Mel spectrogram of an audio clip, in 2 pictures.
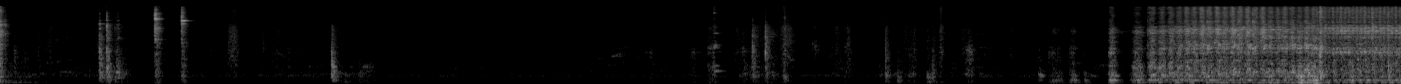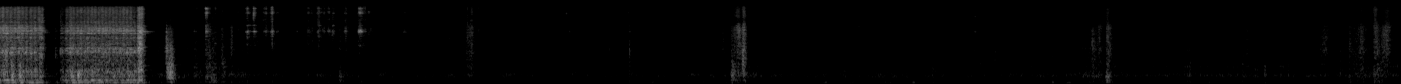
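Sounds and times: hand saw rasping through steel: 11.1 - 15.5.

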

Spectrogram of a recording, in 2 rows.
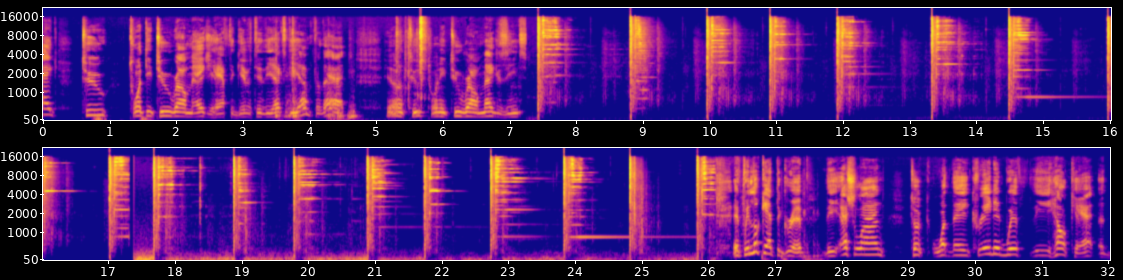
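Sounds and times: steel target ringing: 7.4 - 8.2, 10.0 - 26.2
pistol shots: 8.8 - 12.6, 13.3 - 15.0, 15.9 - 16.4, 18.8 - 20.2, 20.8 - 22.0, 24.8 - 26.1
wind rumbling on microphone: 17.4 - 26.1.

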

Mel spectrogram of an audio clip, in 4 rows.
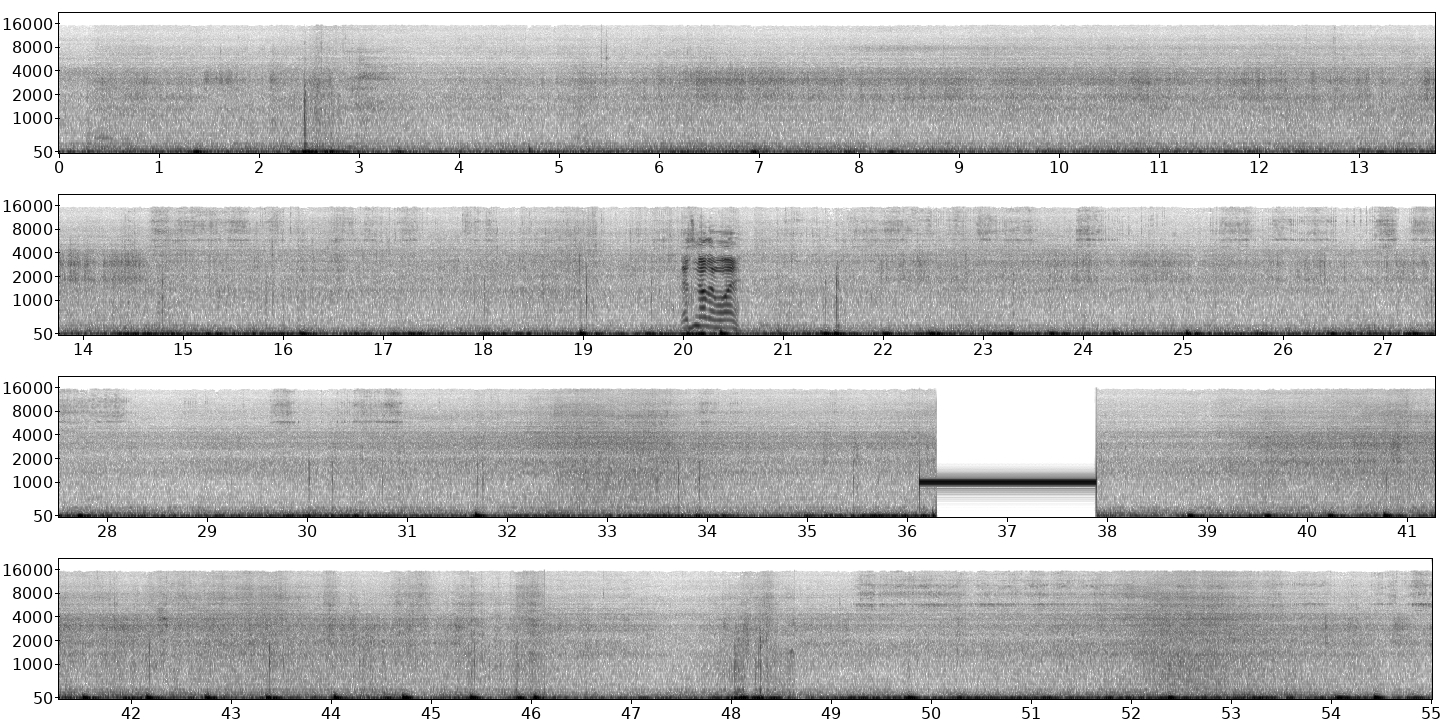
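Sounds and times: wind buffeting microphone: 0.0 - 36.2, 37.9 - 55.0
steady beep: 36.1 - 37.9.

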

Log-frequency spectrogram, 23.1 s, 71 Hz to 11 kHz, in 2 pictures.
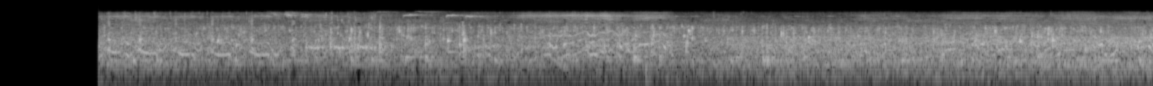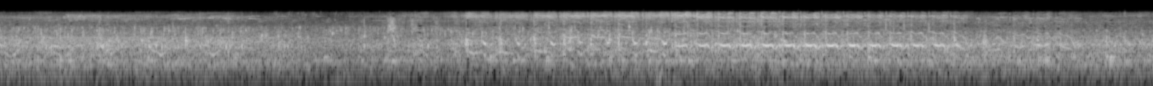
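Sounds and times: paddles splashing in water: 1.0 - 23.0.

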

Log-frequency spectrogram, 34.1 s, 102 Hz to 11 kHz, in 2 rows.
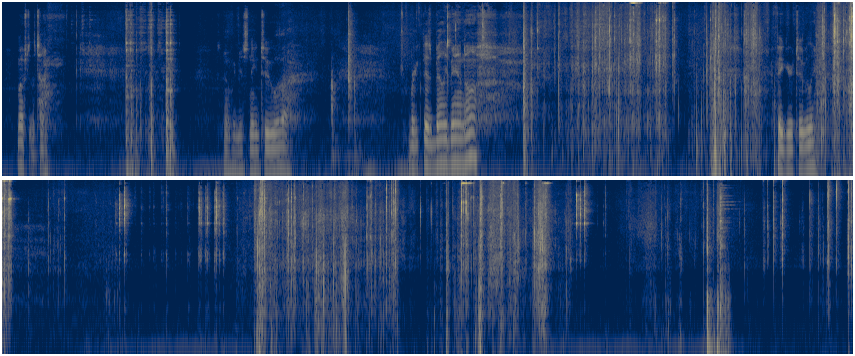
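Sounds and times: metal tools clinking: 11.8 - 13.6, 16.3 - 17.3, 26.0 - 28.9.

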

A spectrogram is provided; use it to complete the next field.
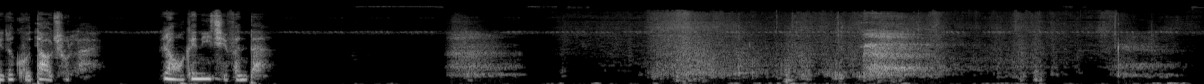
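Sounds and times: bedding and clothes rustling: 5.6 - 12.0.

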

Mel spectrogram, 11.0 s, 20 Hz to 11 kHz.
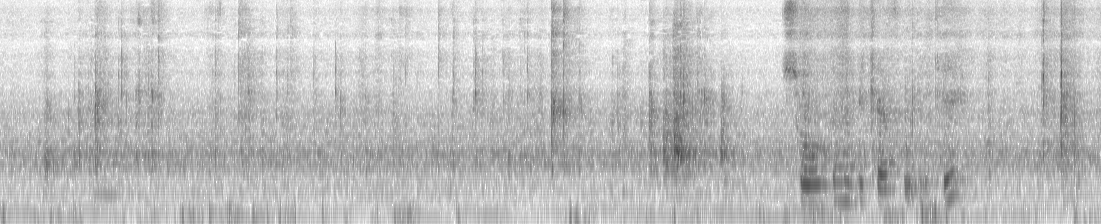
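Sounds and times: low steady hum: 0.0 - 11.0
small objects clicking and tapping: 0.8 - 7.5.

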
